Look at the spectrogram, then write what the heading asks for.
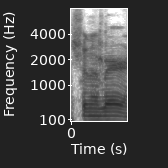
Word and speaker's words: Chenevert: And my name is Chenevert, and I own Chenevert Tackle.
